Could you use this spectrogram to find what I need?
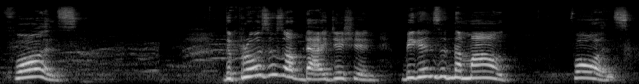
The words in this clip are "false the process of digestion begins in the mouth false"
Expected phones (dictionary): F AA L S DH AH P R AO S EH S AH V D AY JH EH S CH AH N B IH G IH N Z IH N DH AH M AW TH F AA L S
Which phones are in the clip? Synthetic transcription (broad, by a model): F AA L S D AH P R AO S EH S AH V D AY JH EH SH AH N B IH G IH N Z IH N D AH M AW T F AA L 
